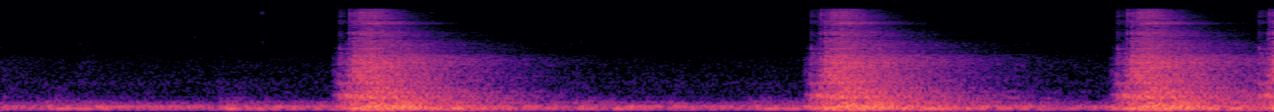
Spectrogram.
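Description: Electronic soundtrack: three sudden swells of rushing noise, each fading over about a second, over a steady low hum.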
